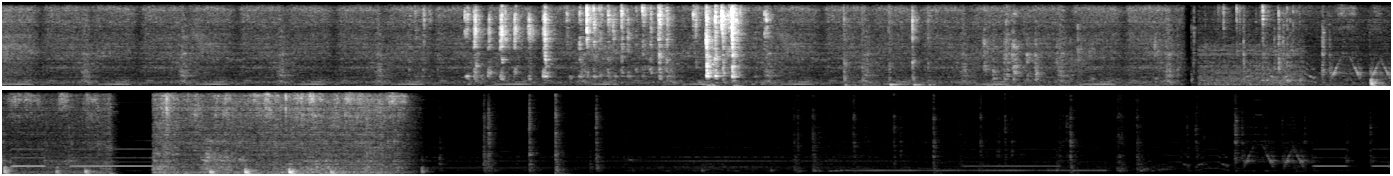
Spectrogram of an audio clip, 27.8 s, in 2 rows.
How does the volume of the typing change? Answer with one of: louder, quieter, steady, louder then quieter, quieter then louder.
louder then quieter.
